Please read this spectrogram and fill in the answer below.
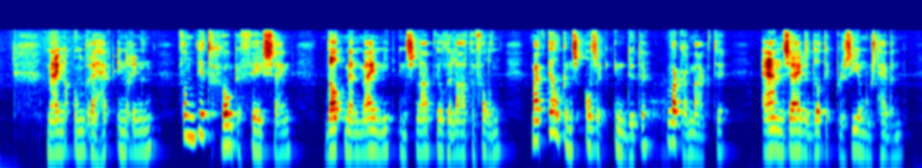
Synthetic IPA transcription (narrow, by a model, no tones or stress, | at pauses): mɛjnəʔɑndərəɦɛrɪnərɪŋən | v̥ɑndɪtχrowtəfejstːɛjn | dɑtmɛnmɛjnitɪnslaːpʋɪlˠdəlaːtənvɑlən | maːɹtɛlˠkənsɑlˠs̬ɪkɪndɵtəʋɑkəɹmaːktʰə | ʔɛnzɛjdədɑtɪk̚pləziːɹmustɦɛbən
